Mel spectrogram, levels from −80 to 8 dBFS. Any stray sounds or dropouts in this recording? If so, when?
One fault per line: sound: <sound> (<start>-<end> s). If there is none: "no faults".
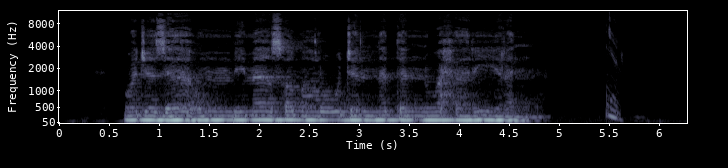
sound: chirp (5.5-5.7 s)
